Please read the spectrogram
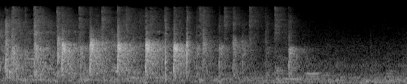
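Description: A small audience clapping by hand, the claps dying away about three seconds in.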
